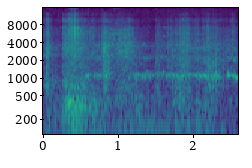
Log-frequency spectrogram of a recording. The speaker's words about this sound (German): Er crasht seitlich gegen die Leitplanke, prallt von ihr ab und kommt nach 20 Metern arg lädiert zum Stehen. Doch das Video zeigt keinen Unfall, sondern einen Sicherheitstest für Leitplanken.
